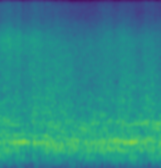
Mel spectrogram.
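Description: Sprint cars race side by side into a turn at Kokomo Speedway, a dirt oval, with a loud, continuous engine roar that stays dense and unbroken, with no voices present.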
